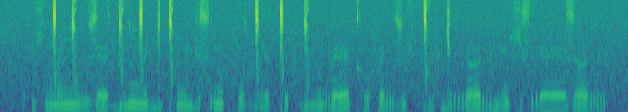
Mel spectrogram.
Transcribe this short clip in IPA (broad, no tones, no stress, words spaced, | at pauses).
ʔɐçŋ͡ǀɛ̃ŋ͡ǀuː zɛːɡ͡ǀũŋ͡ǀe ɟɐǀʰũːbʲɜsrũːʔ foɡ͡ǀɛː ǀefɡ͡ǀũːrɛːkʰɤ fɛrzuç ɡ͡ǀɤf ɟɜrɜːrbʲɛ̃ː çɛsrɛːzɜːr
